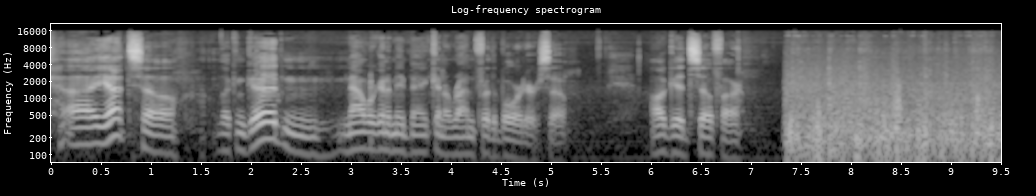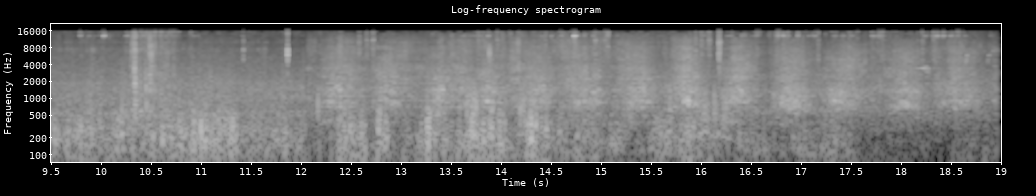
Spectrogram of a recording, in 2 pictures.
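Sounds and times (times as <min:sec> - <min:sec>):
road noise: 0:07.4 - 0:19.0
wind buffeting microphone: 0:07.4 - 0:19.0
rhythmic pulsing: 0:12.1 - 0:19.0.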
